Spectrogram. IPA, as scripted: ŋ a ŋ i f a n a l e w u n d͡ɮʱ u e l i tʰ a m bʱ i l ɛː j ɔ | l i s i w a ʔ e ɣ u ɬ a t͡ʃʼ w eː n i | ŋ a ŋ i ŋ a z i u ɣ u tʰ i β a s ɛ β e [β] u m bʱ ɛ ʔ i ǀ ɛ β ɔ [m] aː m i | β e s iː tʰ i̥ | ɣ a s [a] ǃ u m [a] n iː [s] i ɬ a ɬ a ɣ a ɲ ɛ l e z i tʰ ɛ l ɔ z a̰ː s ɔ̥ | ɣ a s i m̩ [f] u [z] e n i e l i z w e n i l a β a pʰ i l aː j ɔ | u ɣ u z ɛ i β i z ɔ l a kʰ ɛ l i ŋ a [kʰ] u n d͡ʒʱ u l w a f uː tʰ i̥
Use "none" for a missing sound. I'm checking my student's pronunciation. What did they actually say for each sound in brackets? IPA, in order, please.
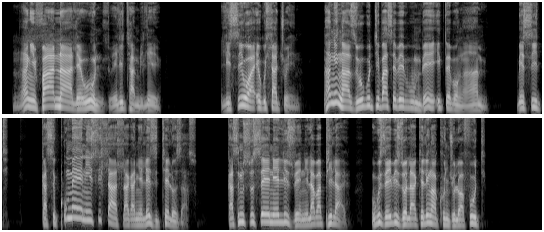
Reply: β, ŋ, i, e, s, s, s, kʰ

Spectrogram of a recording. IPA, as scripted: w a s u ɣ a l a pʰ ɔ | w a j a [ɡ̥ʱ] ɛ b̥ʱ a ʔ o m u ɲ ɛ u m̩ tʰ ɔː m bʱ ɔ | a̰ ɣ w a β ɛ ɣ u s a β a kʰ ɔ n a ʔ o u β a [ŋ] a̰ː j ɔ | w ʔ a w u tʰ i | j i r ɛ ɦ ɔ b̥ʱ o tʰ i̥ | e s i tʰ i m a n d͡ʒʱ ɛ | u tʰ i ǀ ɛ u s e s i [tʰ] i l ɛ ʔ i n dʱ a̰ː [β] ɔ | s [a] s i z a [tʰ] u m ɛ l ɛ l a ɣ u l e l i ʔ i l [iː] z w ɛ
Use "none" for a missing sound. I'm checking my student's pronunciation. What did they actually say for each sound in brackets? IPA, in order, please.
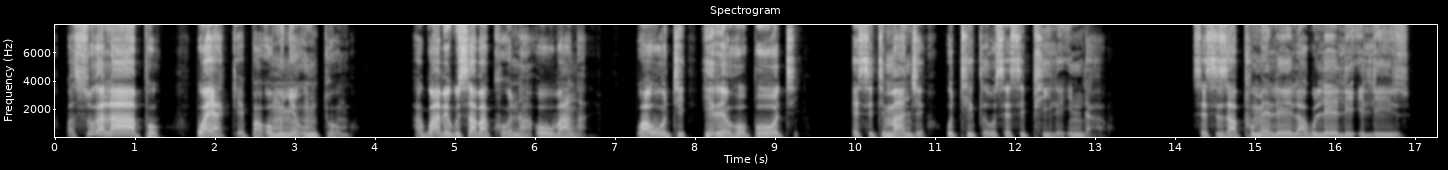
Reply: ɡ̥ʱ, ŋ, pʰ, w, e, pʰ, iː

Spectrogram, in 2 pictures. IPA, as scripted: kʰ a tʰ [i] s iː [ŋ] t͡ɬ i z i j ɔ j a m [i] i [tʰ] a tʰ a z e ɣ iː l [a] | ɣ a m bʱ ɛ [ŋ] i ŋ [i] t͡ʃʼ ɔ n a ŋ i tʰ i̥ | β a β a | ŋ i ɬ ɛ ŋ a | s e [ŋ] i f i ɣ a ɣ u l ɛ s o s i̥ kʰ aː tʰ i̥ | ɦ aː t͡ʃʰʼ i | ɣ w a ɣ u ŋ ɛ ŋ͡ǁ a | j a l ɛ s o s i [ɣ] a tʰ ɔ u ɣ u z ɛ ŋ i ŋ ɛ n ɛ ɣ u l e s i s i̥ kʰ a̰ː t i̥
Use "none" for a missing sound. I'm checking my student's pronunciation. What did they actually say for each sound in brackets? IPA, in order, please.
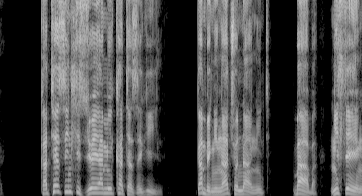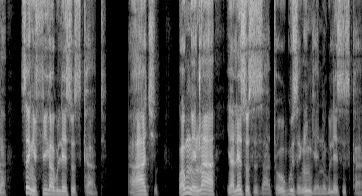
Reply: e, n, i, kʰ, ɛ, ŋ, a, ŋ, z

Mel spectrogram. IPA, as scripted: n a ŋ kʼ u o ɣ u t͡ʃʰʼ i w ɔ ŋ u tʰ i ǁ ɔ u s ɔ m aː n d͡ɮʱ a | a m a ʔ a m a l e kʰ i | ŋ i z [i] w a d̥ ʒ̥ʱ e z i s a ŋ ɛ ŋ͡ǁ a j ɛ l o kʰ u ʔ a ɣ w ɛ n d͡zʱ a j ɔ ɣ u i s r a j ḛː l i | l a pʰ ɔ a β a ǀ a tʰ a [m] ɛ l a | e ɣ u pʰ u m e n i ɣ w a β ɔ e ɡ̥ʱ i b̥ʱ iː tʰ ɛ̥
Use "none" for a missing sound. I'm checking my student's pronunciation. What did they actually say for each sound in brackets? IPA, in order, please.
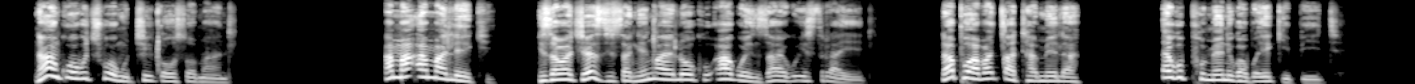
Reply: a, m

